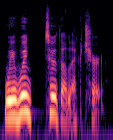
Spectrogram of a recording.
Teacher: instead of pronouncing two T's, we just have one.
